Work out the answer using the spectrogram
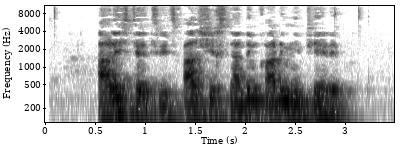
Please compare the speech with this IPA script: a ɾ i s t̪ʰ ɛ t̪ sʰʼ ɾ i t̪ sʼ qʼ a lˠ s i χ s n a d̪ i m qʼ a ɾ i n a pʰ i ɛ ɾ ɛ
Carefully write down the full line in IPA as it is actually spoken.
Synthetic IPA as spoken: a ɾ i s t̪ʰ ɛ t̪ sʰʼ ɾ i t̪ sʼ qʼ a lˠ ʃ i χ s n a d̪ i m qʼ a ɾ i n i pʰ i ɛ ɾ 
